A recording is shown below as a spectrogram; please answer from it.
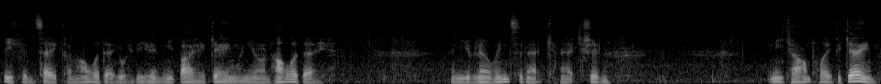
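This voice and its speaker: A man giving a casual, halting opinion monologue to a vlog audience, rambling along in short phrases while out walking. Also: sits low, mellow, a little hiss or hum. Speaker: video blogger. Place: outdoors, walking.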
